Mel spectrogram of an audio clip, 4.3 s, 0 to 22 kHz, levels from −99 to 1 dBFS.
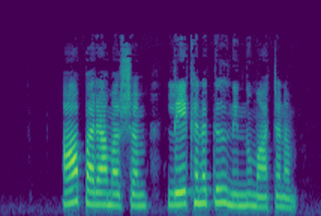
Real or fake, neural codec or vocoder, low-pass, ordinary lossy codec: real; none; 19.8 kHz; MP3, 48 kbps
